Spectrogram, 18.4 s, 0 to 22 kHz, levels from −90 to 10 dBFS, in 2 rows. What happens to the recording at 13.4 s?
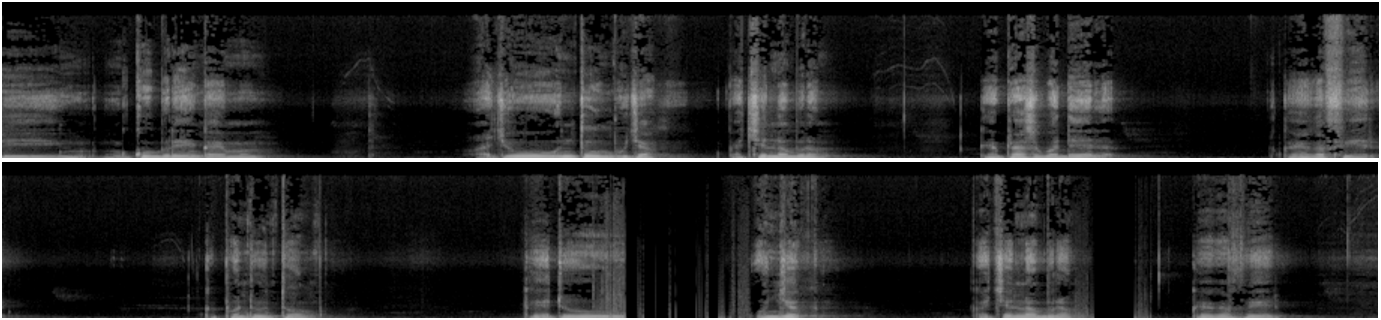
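At 13.4 s you're in the middle of an intermittent contact fault running from about 13.12 to 14.16 s. A loose plug or cable briefly breaks the connection, so the speech drops out for about 0.67 s, with crackle at each edge and faint hiss left while the line is open.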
